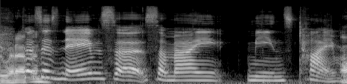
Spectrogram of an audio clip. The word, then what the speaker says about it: Samay: Right, but the joke is, we're mispronouncing your name, Samay. Obviously, it's Samai, right?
